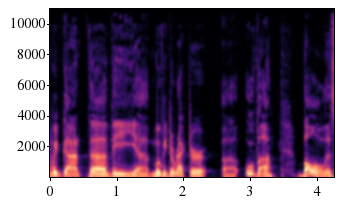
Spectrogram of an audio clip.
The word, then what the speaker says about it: Uwe Boll: Number one, we've got the movie director Uwe Boll is how you pronounce his name, German movie director. He made the Citizen Vigilante movie that everybody's talking about. Uwe Boll, yep.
